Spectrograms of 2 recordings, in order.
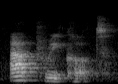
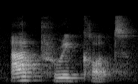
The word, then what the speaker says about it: apricot: o al baroque es apricot apricot apricot la dificultad nuevamente radica en la letra r hay que pronunciar la r como se pronuncia en inglés con la lengua detrás del paladar apricot para kiwi tenemos kiwi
